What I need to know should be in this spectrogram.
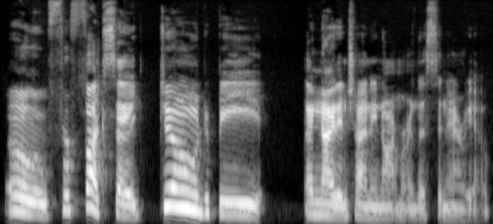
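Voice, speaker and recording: A woman's voice: fairly low pitch, very animated, slow pace, a bit bright. A woman reading a novel aloud with sardonic commentary, in an exasperated, sarcastic manner with sweary asides. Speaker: audiobook reader and commentator.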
